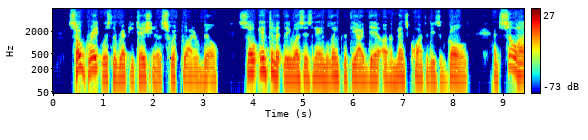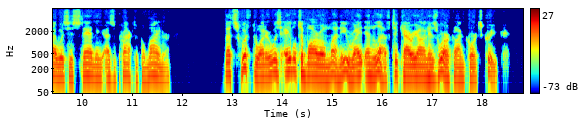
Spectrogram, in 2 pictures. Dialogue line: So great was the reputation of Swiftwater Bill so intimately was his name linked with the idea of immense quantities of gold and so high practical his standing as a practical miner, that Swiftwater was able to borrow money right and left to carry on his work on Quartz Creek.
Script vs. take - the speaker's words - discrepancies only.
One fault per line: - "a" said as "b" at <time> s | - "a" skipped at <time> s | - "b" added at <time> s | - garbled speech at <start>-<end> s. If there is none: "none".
- "practical" said as "was" at 9.5 s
